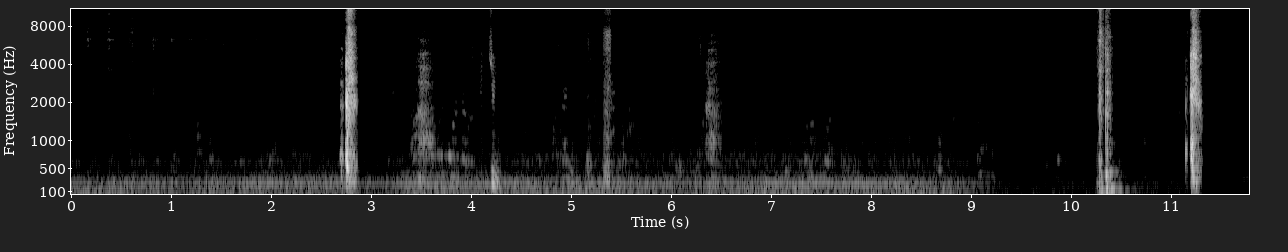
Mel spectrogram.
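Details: Sneezes deliberately induced with a stick in a sneezing challenge: several short, sharp bursts, mostly brief sneezes with a few softer ones between, over a quiet room hum.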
